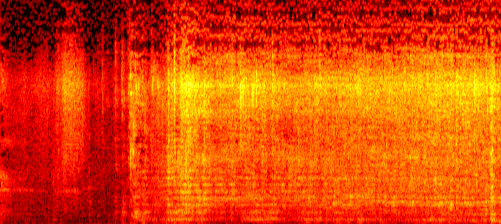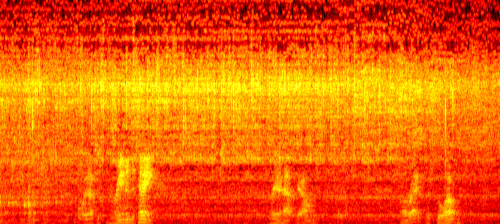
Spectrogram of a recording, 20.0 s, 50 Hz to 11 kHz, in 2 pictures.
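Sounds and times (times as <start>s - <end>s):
toilet flushing water rush: 2.3s - 20.0s.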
